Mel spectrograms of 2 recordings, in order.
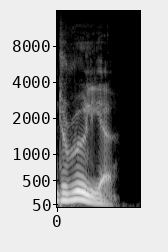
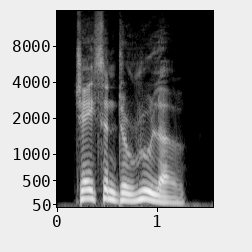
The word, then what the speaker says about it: Derulo: How's it pronounced? – It's Derulo, bro. – Jason Derulo.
